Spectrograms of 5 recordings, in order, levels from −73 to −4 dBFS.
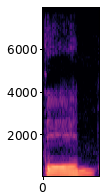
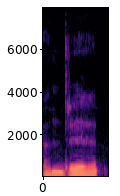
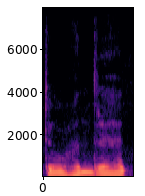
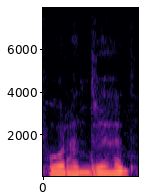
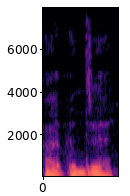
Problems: background sounds at intervals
